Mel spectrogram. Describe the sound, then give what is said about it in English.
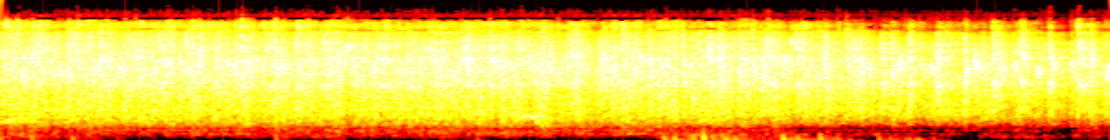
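A crowd applauds steadily for about eleven seconds, a loud, dense wash of many hands clapping at once without pause, clapping in praise of Jesus during a sermon. “Can you clap for Jesus for what he has done?”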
